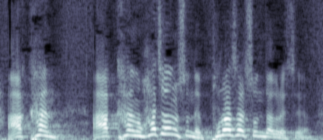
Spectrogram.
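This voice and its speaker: Male pastor, high and swooping voice, animated church sermon. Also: brisk. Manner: animated, self-deprecating, asks the congregation questions.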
